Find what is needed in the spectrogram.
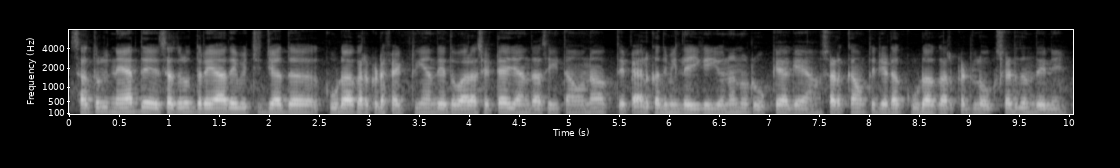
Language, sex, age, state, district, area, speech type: Punjabi, male, 18-30, Punjab, Rupnagar, urban, spontaneous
